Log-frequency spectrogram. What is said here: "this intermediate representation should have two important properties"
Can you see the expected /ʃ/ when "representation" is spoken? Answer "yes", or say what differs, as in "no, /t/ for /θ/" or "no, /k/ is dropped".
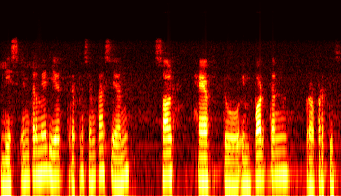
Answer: no, /s/ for /ʃ/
